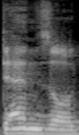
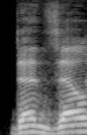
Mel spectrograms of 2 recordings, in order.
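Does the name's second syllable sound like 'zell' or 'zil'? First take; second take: zil; zell. First: The second syllable sounds like a reduced 'zil'. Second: The second syllable sounds like a full 'zell'. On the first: "Denzel gives me I L" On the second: "Denzel gives me Z E L L"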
